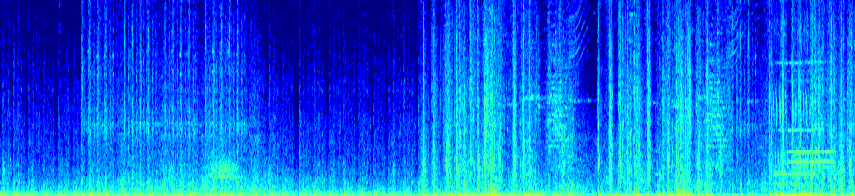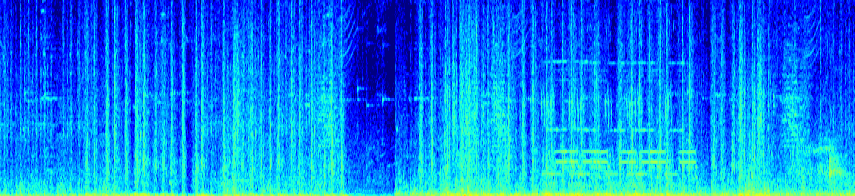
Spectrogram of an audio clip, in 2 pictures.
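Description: An NSX Naginata gun firing in a video game, long sustained bursts of dense rapid shots roaring continuously for many seconds, with brief pauses between strings of fire.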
